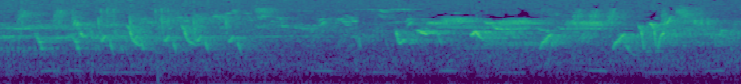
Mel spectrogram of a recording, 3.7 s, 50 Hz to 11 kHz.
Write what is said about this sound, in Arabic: ممكن تصمتوا يا جماعة، نسكت 10 ثواني؟ أنا أصوات الطيور اللي هنا شيء أنا ما حسيتوش قبل كده في حياتي، عمال سامحهم حواليا كل ثانية.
